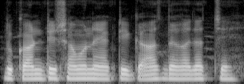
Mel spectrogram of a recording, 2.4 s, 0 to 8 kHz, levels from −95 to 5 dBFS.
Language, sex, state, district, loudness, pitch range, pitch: Bengali, male, Assam, Hailakandi, -17 LUFS, 120-130 Hz, 125 Hz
